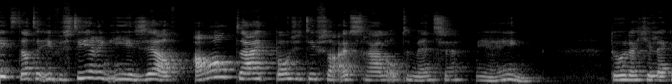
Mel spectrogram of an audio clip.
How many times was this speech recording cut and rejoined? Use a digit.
1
